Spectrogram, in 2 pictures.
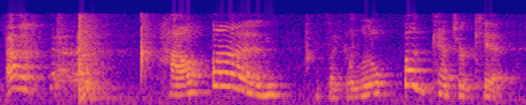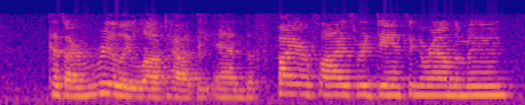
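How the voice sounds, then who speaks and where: A woman's voice: on the high side, takes it slowly, roomy sound, dull audio, a little hiss or hum. A woman hosting a children's storytime, reading aloud expressively and chatting enthusiastically with young listeners. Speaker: children's storytime host and reader.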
